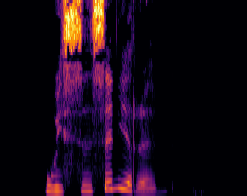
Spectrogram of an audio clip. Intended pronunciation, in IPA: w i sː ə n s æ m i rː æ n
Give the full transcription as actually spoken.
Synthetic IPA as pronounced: w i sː ə n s æ n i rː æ n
